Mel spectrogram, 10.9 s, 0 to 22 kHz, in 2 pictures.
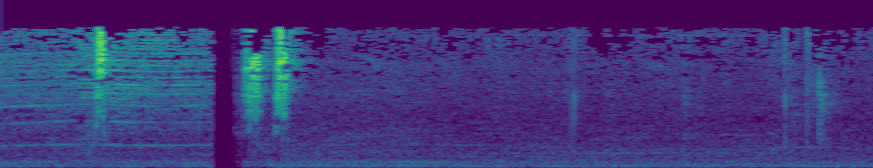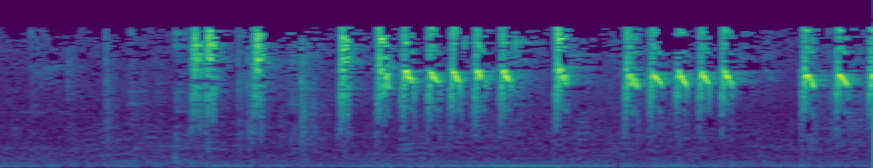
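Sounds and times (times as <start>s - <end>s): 
grey-cheeked bulbul singing sharp notes and buzzy chirps: 0.0s - 2.5s, 6.6s - 10.9s.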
